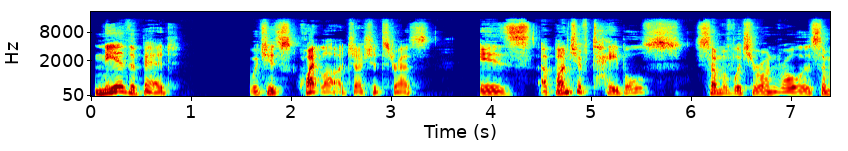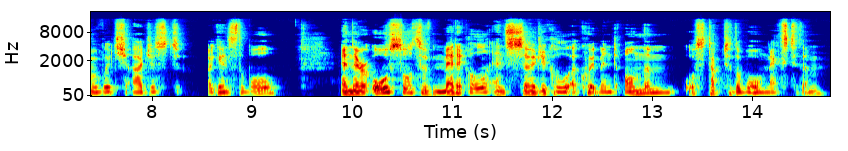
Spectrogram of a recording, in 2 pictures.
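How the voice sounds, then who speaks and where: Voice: mid-range voice, animated, moderate pace, sharp tone, husky. A game master narrating a tabletop fantasy game in a conversational, descriptive way, with casual asides.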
